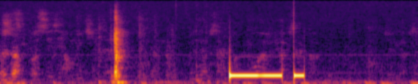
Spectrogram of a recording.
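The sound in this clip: A telephone tone sounds while a call is being placed: a long, steady electronic tone and then a short one, with quiet talk before and after.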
